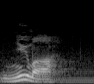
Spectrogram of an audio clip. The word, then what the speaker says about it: pneuma: And when we turn to New Testament Greek, we find this word, pneuma, again, pronounced as so.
